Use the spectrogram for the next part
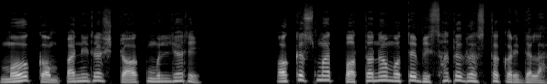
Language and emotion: Odia, sad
